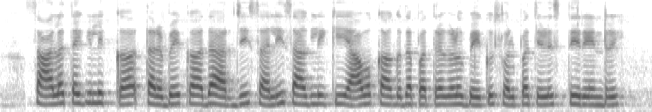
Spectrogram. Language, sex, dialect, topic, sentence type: Kannada, female, Northeastern, banking, question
